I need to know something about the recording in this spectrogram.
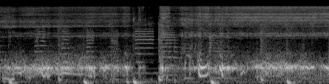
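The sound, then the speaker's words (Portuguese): A voice imitates a sputtering, empty shower in a bathroom that has no water after an overnight supply fault: a few seconds of hissing and gurgling mouth noises with rhythmic dry pops and a brief pause, like air spitting from a showerhead. “assim que cheguei à casa de banho e abro o duche, não há água.”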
